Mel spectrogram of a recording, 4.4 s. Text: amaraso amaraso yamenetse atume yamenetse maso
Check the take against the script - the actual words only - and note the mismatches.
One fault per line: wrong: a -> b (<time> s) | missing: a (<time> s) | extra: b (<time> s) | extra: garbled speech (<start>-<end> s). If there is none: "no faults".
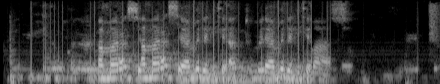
no faults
